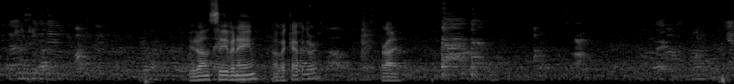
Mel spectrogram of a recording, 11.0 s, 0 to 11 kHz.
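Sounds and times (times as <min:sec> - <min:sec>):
person coughing: 0:06.6 - 0:07.4.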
